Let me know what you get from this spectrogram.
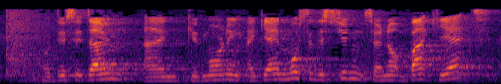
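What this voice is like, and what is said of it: Scottish accent, fast speech. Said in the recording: “my Scottish accent and the speed at which I speak proves a challenge”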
